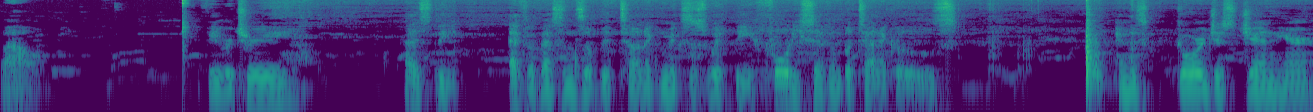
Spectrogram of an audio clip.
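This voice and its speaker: A man talks at a very slow pace with a very deep, low pitch, ordinary pitch variation, and long, frequent pauses. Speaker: gin reviewer, cook. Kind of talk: casual video review. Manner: halting, many fillers.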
